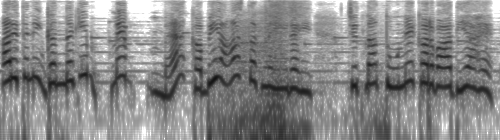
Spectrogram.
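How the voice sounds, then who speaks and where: A shrill, haughty mother-in-law from a cartoon story, voiced by a woman. The voice sits very high and nags sharply, with soft music running underneath. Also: normal speed. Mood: scolding. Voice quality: shrill, scolding.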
